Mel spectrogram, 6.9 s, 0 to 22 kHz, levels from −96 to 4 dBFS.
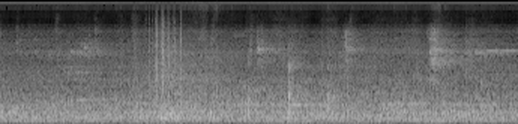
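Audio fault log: Throughout: low-bitrate audio saved at a high bitrate. The file is at a generous MP3 rate, but the detail isn't there to match. The first encode's artefacts are still there and the high rate doesn't clean them up, which points to a source that likely went through something like Opus at around 32 kbit/s before being re-saved at roughly 253 kbit/s. Top end runs out at about 20.2 kHz. The second encode just carries the first one's damage forward and adds little of its own.
1.93–2.47 s: cable scratch noise. For about half a second there's a ragged burst of scratching and rustling laid over the sound, uneven and dense rather than a clean click. It sits only a little below the sound itself, so it's hard to miss. That jittery texture is what you get when contact resistance jumps around quickly, most likely from a worn cable, connector or control being moved during the take.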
